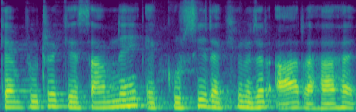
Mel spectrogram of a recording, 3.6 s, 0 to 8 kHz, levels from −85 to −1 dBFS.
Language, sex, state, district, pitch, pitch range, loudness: Hindi, male, Bihar, West Champaran, 140 Hz, 135-150 Hz, -14 LUFS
